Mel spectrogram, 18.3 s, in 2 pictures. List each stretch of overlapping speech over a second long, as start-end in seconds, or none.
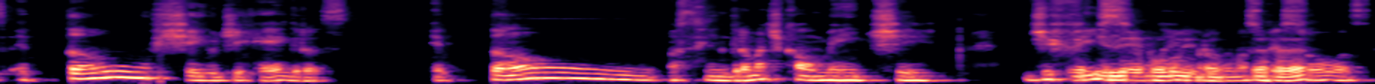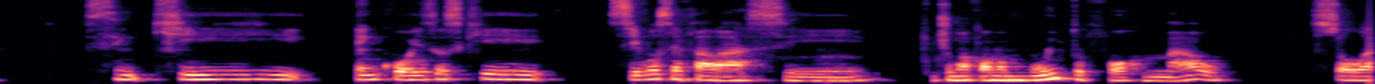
7.2-8.8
